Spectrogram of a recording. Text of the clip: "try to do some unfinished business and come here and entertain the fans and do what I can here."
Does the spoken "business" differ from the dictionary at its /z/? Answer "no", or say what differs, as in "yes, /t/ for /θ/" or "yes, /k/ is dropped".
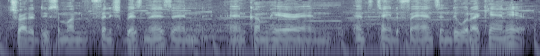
no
